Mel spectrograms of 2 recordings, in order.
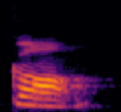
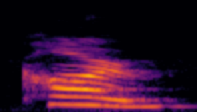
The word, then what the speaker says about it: calm: one we have is Cal calm listen up there there's a silent letter this word Cal which one is it l don't say Carm k no K Cal instead of calm you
